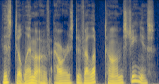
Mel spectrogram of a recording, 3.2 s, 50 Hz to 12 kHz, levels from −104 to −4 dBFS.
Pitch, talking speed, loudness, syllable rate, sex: 110 Hz, 130 wpm, -16 LUFS, 4.5 syllables/s, male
